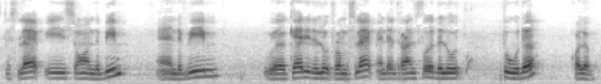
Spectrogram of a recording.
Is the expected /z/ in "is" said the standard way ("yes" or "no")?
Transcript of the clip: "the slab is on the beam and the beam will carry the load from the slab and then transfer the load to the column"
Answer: no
